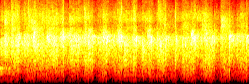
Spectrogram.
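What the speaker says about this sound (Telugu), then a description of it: "ఇది నమ్మితే మీరు అందరూ చప్పట్లు కొట్టండి" Loud, steady clapping from a church congregation at a Telugu Sunday service, a dense continuous wash of many hands that fills the full five seconds without letting up.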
